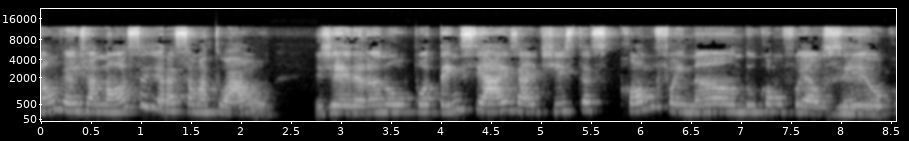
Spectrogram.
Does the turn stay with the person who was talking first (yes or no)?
yes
